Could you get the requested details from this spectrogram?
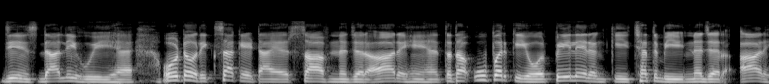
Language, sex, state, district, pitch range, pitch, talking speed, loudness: Hindi, male, Chhattisgarh, Sukma, 120-150 Hz, 130 Hz, 195 wpm, -15 LUFS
